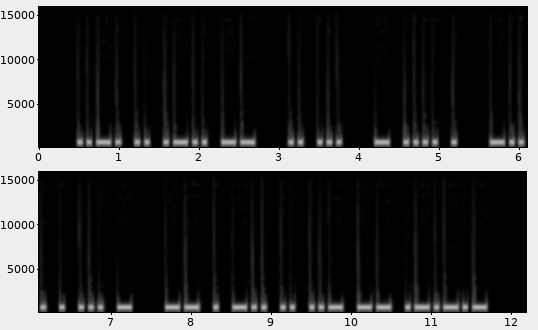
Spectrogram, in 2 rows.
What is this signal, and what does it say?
Morse code, heard as a keyed tone, about 20 wpm, 700 Hz. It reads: FILM IS THE BEST MEDIUM.
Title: Sentences from Top 1000 Words - Review Part 6 - 20wpm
